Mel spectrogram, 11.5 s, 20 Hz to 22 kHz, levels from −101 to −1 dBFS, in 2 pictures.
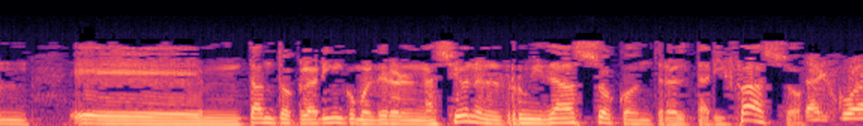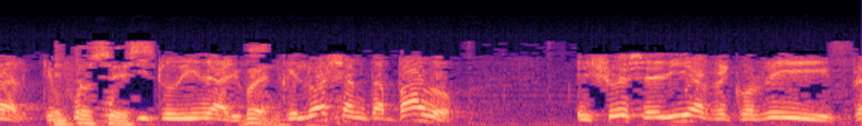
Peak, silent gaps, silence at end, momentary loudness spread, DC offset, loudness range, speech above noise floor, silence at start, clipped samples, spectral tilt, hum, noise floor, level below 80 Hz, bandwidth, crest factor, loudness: -4 dBFS; none; 0 s; 5 LU; under 0.1%; 2 LU; 27 dB; 0 s; under 0.1%; -9.5 dB/octave; none; -43 dBFS; -44 dBFS; 5.8 kHz; 12 dB; -17 LUFS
